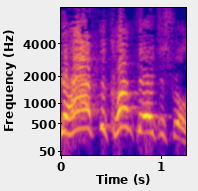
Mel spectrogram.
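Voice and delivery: fiery, shrill, very high-pitched scream. Retelling how a woman screamed at him in front of everybody: imitating a woman screaming. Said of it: "She's screaming".

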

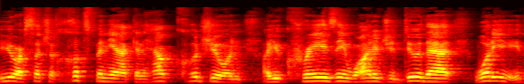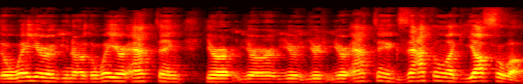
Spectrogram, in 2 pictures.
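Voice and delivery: put-on screaming, berating, scolding rant. Retelling a father scolding his son: imitating a father screaming. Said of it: "the father was screaming at the son".

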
